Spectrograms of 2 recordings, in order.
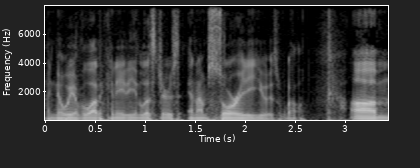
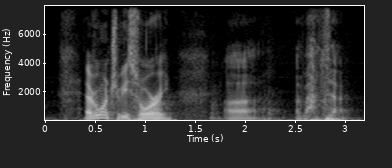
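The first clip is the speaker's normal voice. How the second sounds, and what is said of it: Put-on Canadian accent. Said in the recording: “That's my that's my Canadian accent. That's as good as I can do.”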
